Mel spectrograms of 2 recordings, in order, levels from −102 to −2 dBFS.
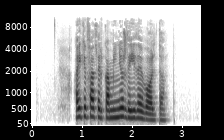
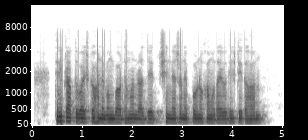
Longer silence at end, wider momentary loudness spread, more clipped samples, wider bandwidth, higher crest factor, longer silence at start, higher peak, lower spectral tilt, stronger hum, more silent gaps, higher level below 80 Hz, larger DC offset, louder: first, 0.7 s vs 0.4 s; first, 15 LU vs 6 LU; neither; first, 9.8 kHz vs 6.8 kHz; about the same, 18 dB vs 20 dB; first, 0.9 s vs 0.45 s; first, -2 dBFS vs -12 dBFS; second, -6 dB/octave vs -9.5 dB/octave; neither; neither; second, -70 dBFS vs -56 dBFS; neither; first, -19 LUFS vs -31 LUFS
